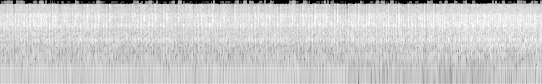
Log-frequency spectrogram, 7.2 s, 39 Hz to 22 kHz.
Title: Стук в моторе om601 2,3d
